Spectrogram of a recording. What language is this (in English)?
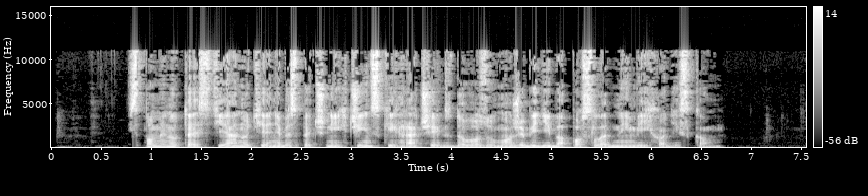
Slovak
